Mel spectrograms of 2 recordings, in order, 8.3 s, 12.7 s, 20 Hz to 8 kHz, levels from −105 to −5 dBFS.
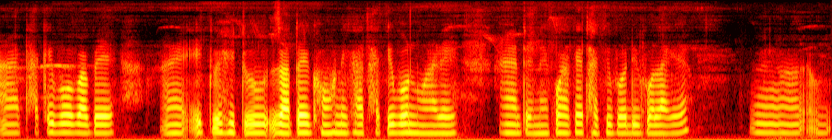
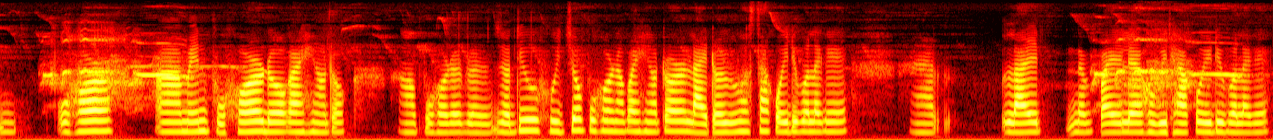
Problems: none marked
